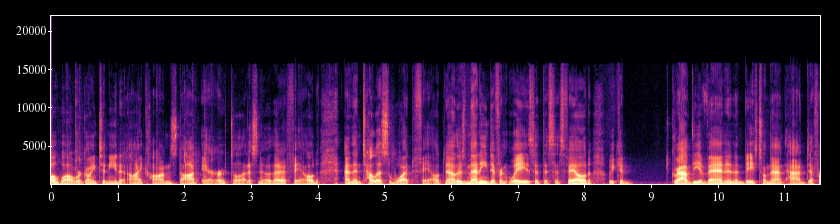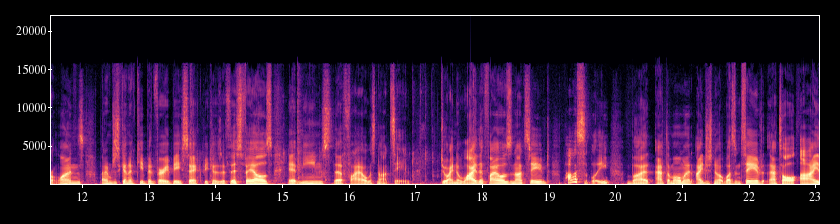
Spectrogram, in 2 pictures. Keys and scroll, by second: 0.0-2.8 typing, 5.1 :, 13.4-17.2 typing, 16.9 End, 18.0 ctrl+s.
